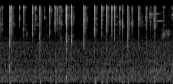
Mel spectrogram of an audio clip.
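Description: Typing a command in a terminal on a computer keyboard, a quick close sequence of crisp key clicks at irregular intervals with a few louder strikes, no talk.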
